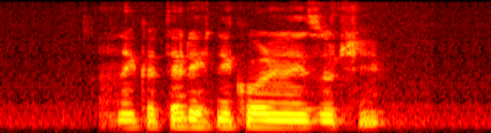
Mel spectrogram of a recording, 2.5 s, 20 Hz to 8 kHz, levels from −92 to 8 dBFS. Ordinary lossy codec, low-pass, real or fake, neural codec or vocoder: none; none; real; none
